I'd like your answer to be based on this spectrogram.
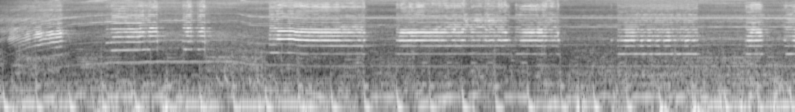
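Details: A dental handpiece starts and runs in bursts with a high-pitched whine while polishing a composite abrasion-cavity restoration with a Soflex disc.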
